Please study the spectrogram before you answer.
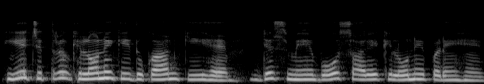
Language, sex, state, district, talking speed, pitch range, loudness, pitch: Hindi, female, Chhattisgarh, Bastar, 160 wpm, 220-255 Hz, -24 LUFS, 235 Hz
